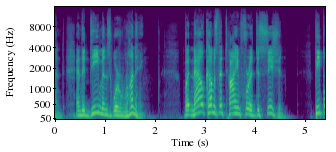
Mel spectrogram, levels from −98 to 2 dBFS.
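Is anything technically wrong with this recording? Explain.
No, the signal shows no technical faults that can be heard anywhere in the recording.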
